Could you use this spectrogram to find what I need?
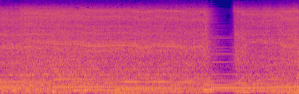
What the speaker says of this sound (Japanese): ドリルで穴を開け、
